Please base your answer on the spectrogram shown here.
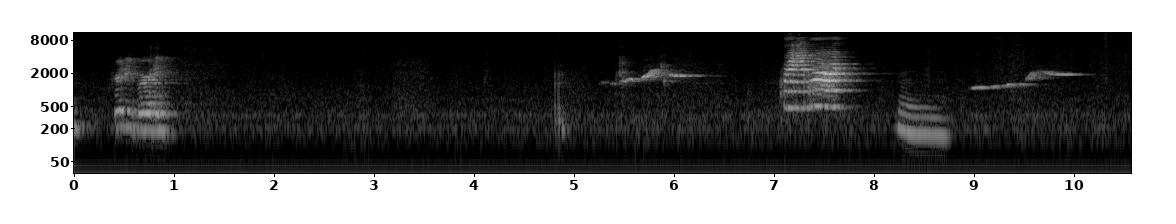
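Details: Lilac-crowned amazon kept indoors: a rough chattering note, then rising whistled slurs, one strong meow-like wail and a falling squawk, ending with two upward whistles; quiet room.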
